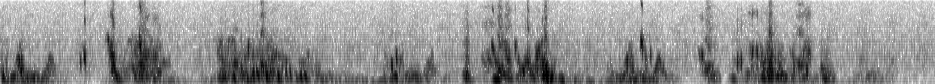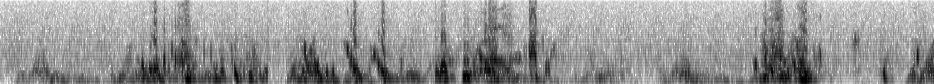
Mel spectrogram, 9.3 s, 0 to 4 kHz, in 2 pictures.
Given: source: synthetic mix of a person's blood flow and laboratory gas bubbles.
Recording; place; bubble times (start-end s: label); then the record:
Doppler ultrasound of blood flow; precordium
0.00-0.14 s: bubbles
0.38-0.46 s: bubbles
0.51-0.86 s: bubbles
1.06-1.56 s: bubbles
1.92-2.02 s: bubbles
2.29-2.81 s: bubbles
3.16-3.29 s: bubbles
3.48-4.18 s: bubbles
5.35-6.01 s: bubbles
6.12-6.67 s: bubbles
6.85-7.46 s: bubbles
8.42-8.79 s: bubbles
8.93-8.98 s: bubbles
9.06-9.15 s: bubbles
9.22-9.31 s: bubbles
From the record:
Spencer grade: 3 (all of the cardiac periods contain showers or single bubble signals, but not dominating or overriding the cardiac motion signals); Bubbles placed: anywhere in the cardiac cycle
